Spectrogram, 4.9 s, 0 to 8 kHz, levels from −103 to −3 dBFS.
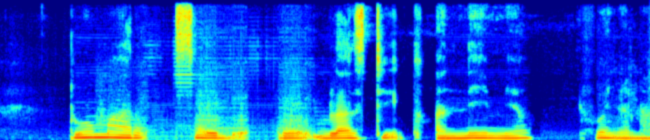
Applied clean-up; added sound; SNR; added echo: neural separator model SepFormer DNS4.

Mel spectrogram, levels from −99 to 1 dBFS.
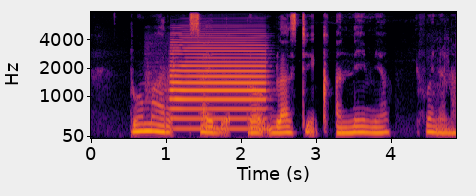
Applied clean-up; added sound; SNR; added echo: none; Wind instrument, woodwind instrument; -3 dB; none.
